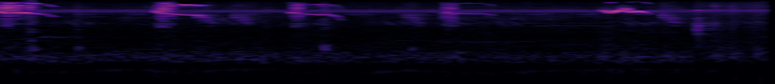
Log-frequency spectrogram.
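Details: Great myna (Acridotheres grandis) chicks in the nest give thin, high, squeaky begging cries in short bursts about every second, crying because the parent has not brought food, over a steady high-pitched whine.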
